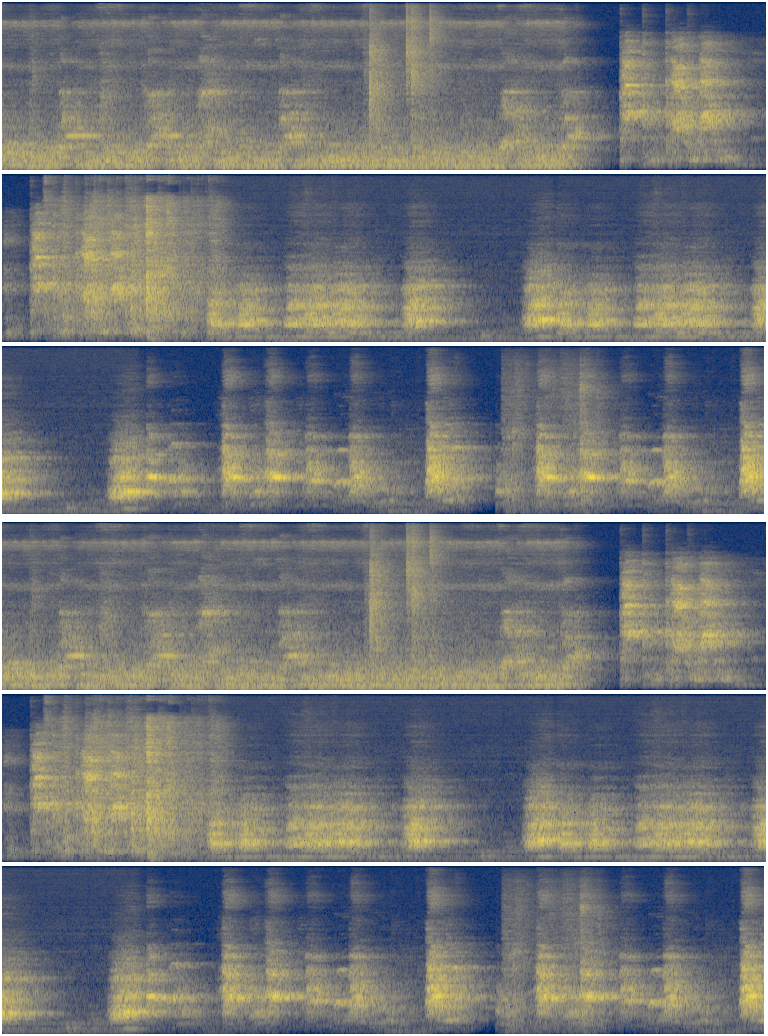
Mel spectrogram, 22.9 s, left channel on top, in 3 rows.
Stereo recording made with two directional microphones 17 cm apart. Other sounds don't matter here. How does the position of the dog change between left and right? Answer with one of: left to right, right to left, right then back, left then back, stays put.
stays put.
